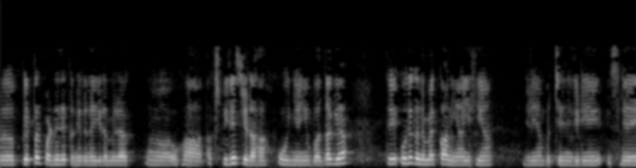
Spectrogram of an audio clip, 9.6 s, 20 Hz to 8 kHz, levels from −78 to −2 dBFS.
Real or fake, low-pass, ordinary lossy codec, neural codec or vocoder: fake; 7.2 kHz; MP3, 24 kbps; codec, 16 kHz, 4 kbps, FunCodec, trained on Chinese and English, 50 frames a second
